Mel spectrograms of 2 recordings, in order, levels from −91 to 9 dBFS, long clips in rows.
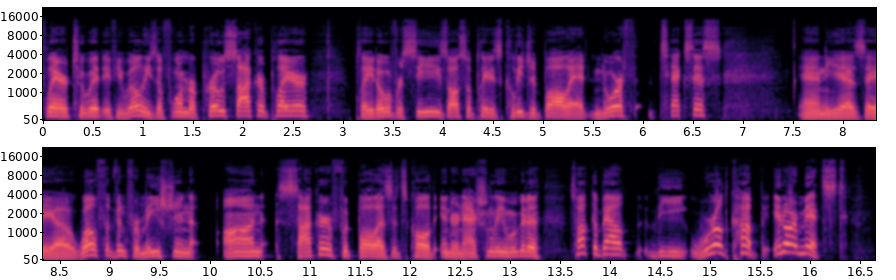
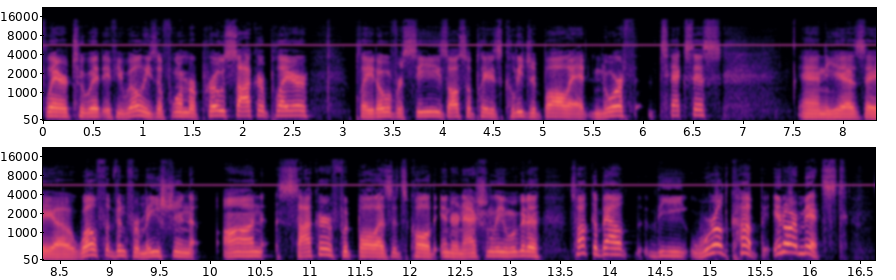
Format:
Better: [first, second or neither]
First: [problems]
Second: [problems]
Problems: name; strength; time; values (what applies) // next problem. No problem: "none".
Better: first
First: none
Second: high-pitched whine; noticeable; throughout; 5.5 kHz, 15 dB below the speech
